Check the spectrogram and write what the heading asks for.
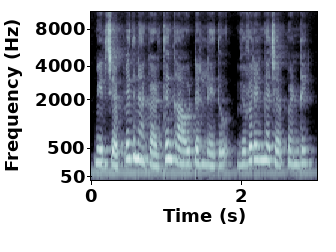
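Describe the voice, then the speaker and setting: A woman's voice: a little high, brisk, mellow, lightly acted. A woman voicing an anxious young married woman in an audiobook, asking question after question.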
